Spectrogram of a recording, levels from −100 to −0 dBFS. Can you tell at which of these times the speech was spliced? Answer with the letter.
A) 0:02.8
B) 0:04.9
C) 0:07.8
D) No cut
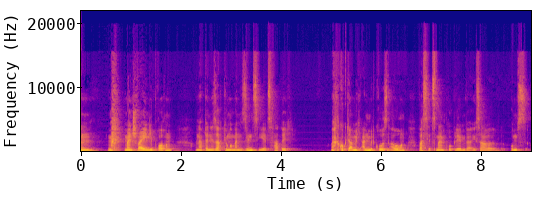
D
